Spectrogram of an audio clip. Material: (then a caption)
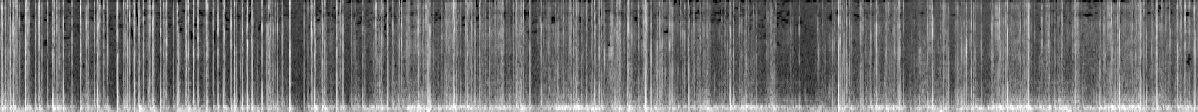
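Plastic rhinestones. Very long acrylic nails scratch and tap rapidly across a fist-sized microphone head that is fully covered in small round rhinestones, likely plastic, and held up close. Dense, crackly scratching and sharp little clicks run continuously for the whole clip over a steady low hum.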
